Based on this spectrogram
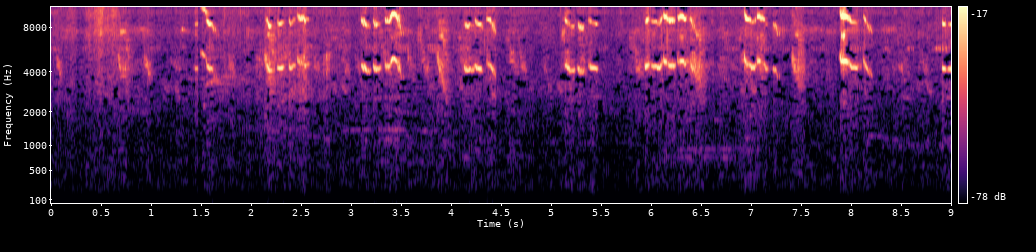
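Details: Great myna baby bird fallen out of a hole in the nest, calling: bursts of thin, high squeaky chirps in short clusters roughly once a second, irregular, over a quiet background.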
